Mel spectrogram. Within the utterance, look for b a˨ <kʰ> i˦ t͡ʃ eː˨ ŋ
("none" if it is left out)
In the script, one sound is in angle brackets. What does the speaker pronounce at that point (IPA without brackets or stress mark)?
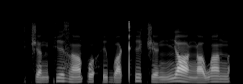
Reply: kʰ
